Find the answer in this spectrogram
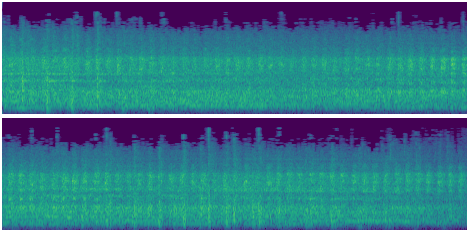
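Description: Passenger coaches of a steam-hauled train running past, their wheels clicking rapidly over the rail joints, fading near the end as the train draws away.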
